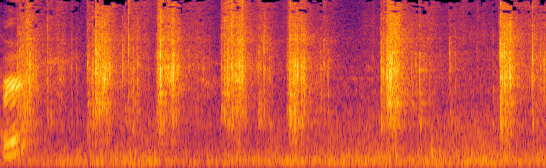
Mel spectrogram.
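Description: Hand-twisted pepper grinder grinding black pepper: a series of short, crunchy rasps, one with each twist, roughly two a second.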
